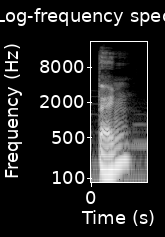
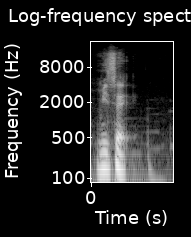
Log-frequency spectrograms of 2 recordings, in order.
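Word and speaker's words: 店: Jadi teman-teman ingat aja, kalau dia berdiri sendiri dibaca mise, tapi kalau digunakan dengan kanji yang lain, kemungkinan besar bacanya teng.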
